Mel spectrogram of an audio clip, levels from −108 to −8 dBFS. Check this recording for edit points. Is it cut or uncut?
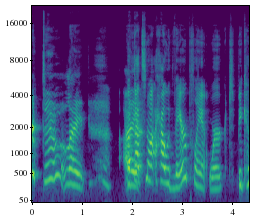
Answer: cut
